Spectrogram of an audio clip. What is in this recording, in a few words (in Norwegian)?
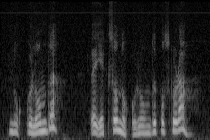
"nokkolonde", Numedalsmål; Veggli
